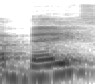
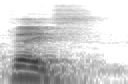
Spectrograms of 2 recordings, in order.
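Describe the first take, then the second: First: "beis" with a stressed stop b; hard B in beis. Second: "veis" with a weak, continuous v; soft V in veis. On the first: Teacher explains the letter with dogesh, hard B. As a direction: press the lips shut to launch "beis". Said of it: "B larga". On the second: Teacher explains the letter without dogesh, soft V. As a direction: let "veis" begin on v, not a stop. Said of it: "B corta". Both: Shown as a demonstration.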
